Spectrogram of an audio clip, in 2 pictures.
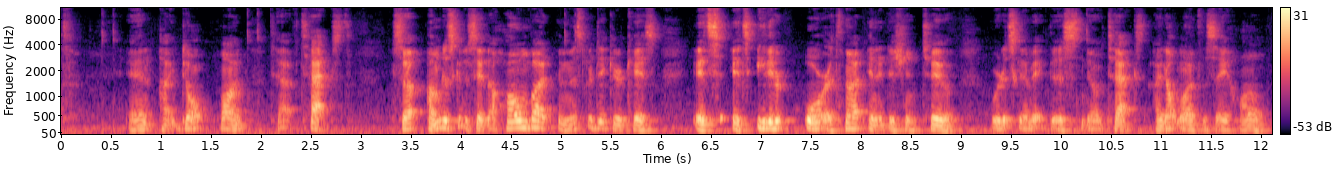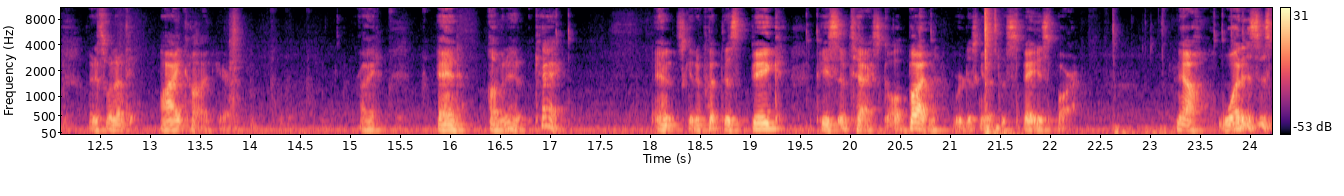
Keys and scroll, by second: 20.7 super+s, 22.3 super+s.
